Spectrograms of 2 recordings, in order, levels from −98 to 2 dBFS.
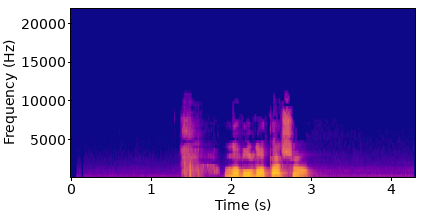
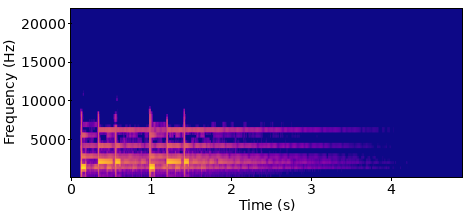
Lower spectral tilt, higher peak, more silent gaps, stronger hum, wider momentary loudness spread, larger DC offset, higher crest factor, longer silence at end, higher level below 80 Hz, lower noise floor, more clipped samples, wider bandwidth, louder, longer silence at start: first, -6 dB/octave vs 3.5 dB/octave; about the same, -2 dBFS vs -2 dBFS; neither; neither; first, 24 LU vs 6 LU; neither; about the same, 22 dB vs 20 dB; second, 1.35 s vs 3.35 s; first, -70 dBFS vs -82 dBFS; second, -73 dBFS vs under -90 dBFS; neither; about the same, 9 kHz vs 8.2 kHz; about the same, -18 LUFS vs -16 LUFS; first, 1.5 s vs 0.15 s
